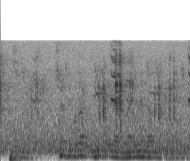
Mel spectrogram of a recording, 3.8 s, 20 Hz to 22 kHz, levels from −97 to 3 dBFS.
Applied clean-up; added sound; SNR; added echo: none; Bird; -3 dB; reverberation time 0.8 s.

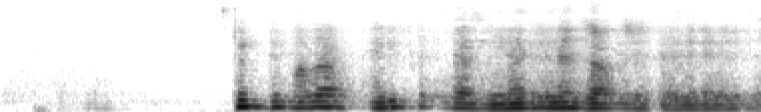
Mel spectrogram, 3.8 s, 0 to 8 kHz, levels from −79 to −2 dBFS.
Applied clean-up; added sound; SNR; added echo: neural mask model DeepFilterNet 3.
